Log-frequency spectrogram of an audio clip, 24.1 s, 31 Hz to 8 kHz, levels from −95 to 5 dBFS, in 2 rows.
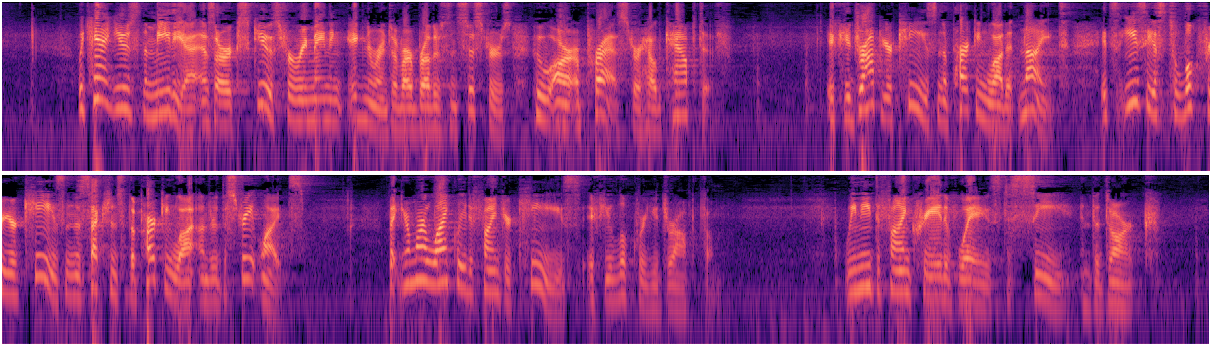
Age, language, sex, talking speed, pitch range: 40-59, English, male, 190 wpm, 145-225 Hz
